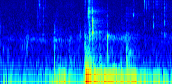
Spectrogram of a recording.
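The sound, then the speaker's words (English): A sip of tequila: a brief, quiet slurp from the lips followed by soft mouth and swallowing noises, with no one talking. “I'm going to take another little sip. A little sip of this tequila.”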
